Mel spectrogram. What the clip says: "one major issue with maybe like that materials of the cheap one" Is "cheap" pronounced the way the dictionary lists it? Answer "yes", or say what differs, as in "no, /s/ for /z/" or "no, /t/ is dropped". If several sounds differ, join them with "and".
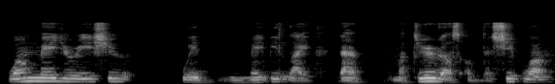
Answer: no, /ʃ/ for /tʃ/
